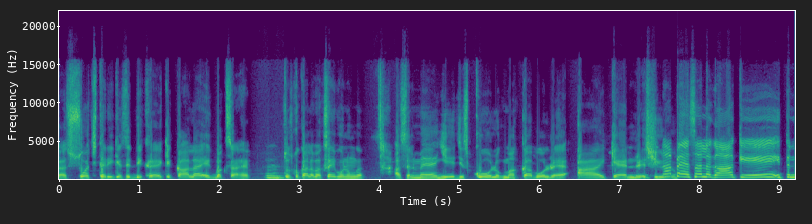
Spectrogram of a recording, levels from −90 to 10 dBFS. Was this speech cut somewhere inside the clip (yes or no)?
no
